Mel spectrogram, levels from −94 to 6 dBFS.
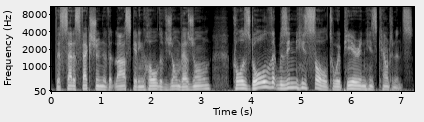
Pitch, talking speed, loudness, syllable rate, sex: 115 Hz, 180 wpm, -18 LUFS, 4.8 syllables/s, male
